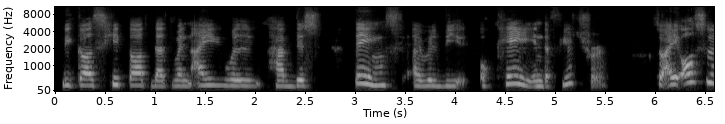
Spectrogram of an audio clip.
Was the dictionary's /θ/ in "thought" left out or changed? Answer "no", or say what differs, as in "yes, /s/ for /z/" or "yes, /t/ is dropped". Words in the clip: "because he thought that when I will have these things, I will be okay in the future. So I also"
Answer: yes, /t/ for /θ/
